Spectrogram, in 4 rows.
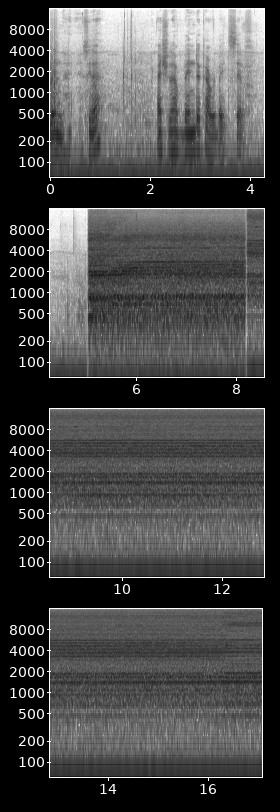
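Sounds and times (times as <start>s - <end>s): blender motor whining: 5.0s - 17.0s.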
